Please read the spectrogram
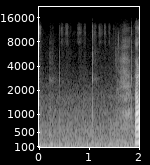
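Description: Pen writing on the glass of an interactive touchscreen display: a few faint taps and light strokes.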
